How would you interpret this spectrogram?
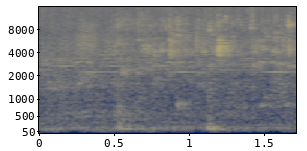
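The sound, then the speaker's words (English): Wine, a Vigna di Milo from producer Salvo Fotis, trickles softly into a glass during an on-air weekly wine tasting in a brief, quiet pour, with a couple of gentle gurgling splashes and a faint murmur of voices in the background. “quickly tell me, first of all, pour yourself some more, and then quickly tell me what you brought in.”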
